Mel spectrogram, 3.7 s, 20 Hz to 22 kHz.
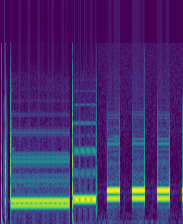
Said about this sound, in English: And to hear that long dial tone with no digital fuzz in it is kind of cool. You know, it's funny, in the 1960s they invented a whole new set of telephone tones that sounded really nice.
